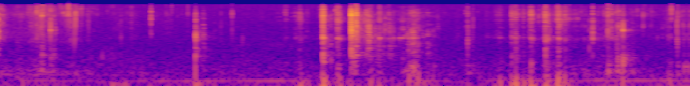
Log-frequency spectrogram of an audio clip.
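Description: A palm-sized, partly carved orange bar of Lux soap is held in one hand while a metal utility blade scrapes and cuts curls off its surface. Soft, dry crackling scrapes and sharp crisp snaps repeat throughout, with bright high edges over a low rumble.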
